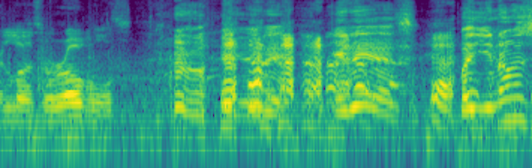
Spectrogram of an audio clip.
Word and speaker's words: Los Robles: I'm told that's pronounced here Los Robles.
